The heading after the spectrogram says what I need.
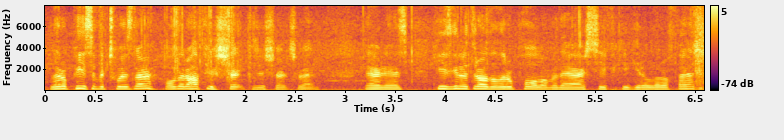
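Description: Dad vlogger, 40s, casual and rambling, phone mic at arm's length, faint background noise. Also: male voice, high-pitched, fast. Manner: relaxed, rambling with many ums. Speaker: fishing vlogger, father. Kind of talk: casual vlog narration. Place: inside a parked car, then outdoors on a river dock. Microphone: phone camera at arm's length.

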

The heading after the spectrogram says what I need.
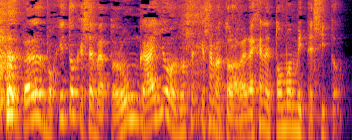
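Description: A man's voice: sits high, sing-song, rapid-fire, reverberant, slight background noise. A man casually telling a story to his listeners, calling them friends and acting out the sound effects. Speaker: storyteller host.

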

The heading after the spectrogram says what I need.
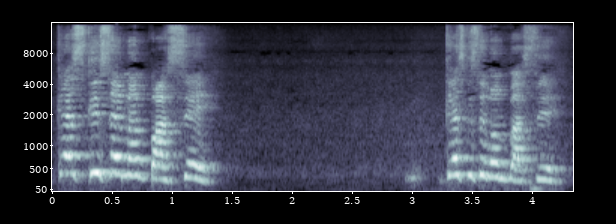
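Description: High-voiced woman scolding viewers. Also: animated, takes it slowly. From Cameroon. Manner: scolding, combative, mocking. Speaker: social media personality addressing subscribers. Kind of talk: live video rant. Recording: roomy echo.

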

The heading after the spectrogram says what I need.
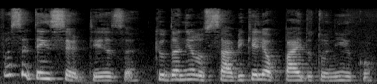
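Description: A woman voicing a grave, quiet woman giving earnest advice. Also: mid-range voice, fairly quick, voice pushed down, lightly acted.

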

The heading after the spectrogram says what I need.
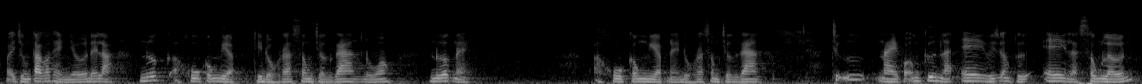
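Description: A man's voice: mid-range voice, brisk, dark tone. A man teaching a kanji lesson, explaining patiently and often checking that listeners follow.

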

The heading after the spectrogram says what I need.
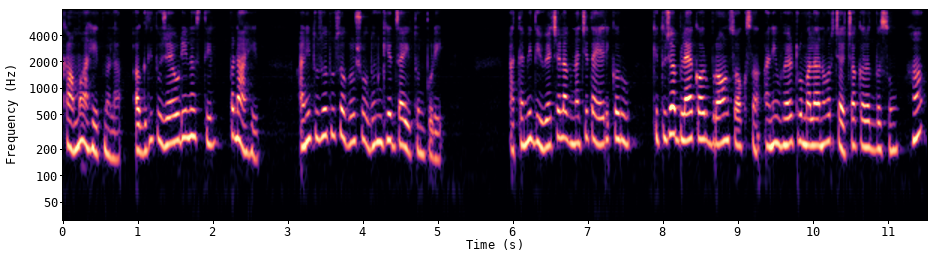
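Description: A woman voicing a reproachful, sharp-tongued young wife in a storybook reading. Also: on the high side, moderate pace. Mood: sarcastic. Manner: reproachful, sarcastic.

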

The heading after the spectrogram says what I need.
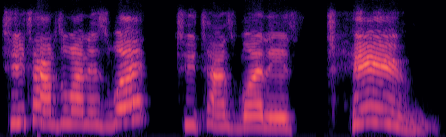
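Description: A middle-aged woman with a Baltimore accent runs a casual multiplication lesson on a digital whiteboard, chatting away and repeating her questions to the viewer. Her high voice is animated, pushed and bright, and she takes a slow pace.

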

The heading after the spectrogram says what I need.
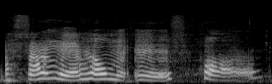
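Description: A woman's voice: on the high side, unhurried, darkish tone. A teenage girl speaking groggily and tearfully, her words muffled and slurred by a packed, bloody mouth after tooth surgery. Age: teenager, fourteen. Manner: groggy, childlike, tearful insistence. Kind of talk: casual chat. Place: outdoors, then inside a car. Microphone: phone held close. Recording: faint noise, handheld phone recording.

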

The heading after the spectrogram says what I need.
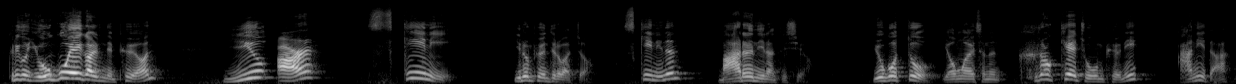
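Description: Male English teacher, casual lesson delivery, very lively pitch, asks and answers his own questions. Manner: animated, asks rhetorical questions then answers; switches into English phrases.

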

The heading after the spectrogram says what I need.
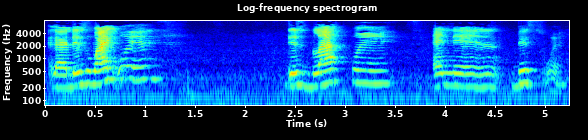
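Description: Her voice is high, expressive, and a bit bright, moving at a slow pace with slight background noise. She's a woman in her twenties vlogging from a nursery at home, chatting to a camera on the floor as she sorts clothes and packs boxes.

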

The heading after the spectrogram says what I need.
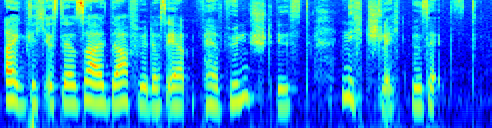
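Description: A woman's voice: mid-range voice, fairly even intonation, normal speed, a little mellow, close to an everyday voice. A woman reading as a sardonic male opera director. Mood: mocking. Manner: mocking, dry. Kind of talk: audiobook character reading.

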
